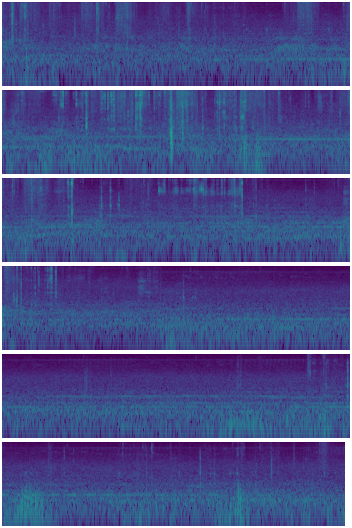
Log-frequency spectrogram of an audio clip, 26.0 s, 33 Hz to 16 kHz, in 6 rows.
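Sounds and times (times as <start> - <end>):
footsteps rustling and crunching: 0.0 - 15.1, 21.2 - 26.0.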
